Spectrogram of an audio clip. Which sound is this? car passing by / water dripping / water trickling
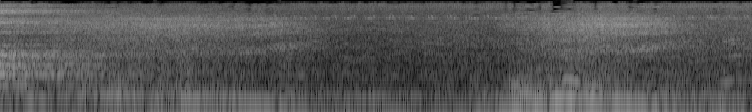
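car passing by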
